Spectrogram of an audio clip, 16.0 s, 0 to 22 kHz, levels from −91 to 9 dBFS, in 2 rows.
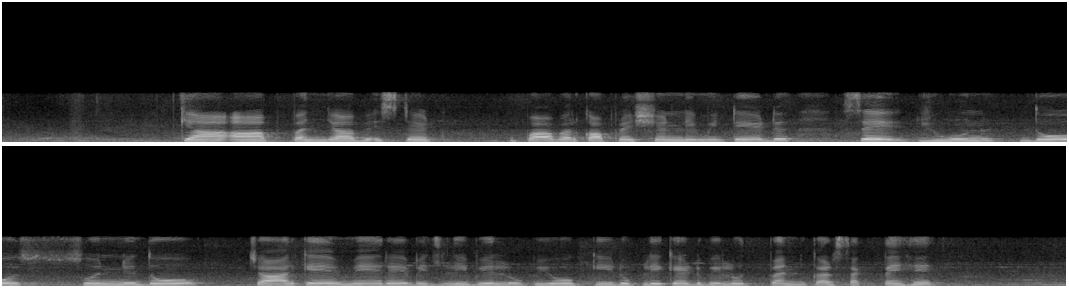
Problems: none marked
